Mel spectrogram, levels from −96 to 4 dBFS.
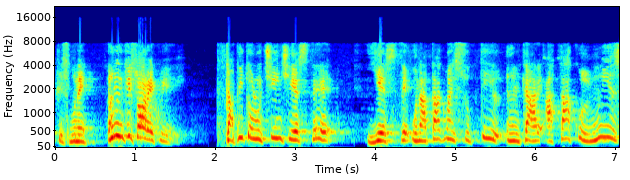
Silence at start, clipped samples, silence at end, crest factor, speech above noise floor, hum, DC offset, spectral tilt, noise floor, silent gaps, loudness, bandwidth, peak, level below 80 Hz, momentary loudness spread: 0 s; under 0.1%; 0 s; 14 dB; 33 dB; none; under 0.1%; -5.5 dB/octave; -47 dBFS; none; -15 LUFS; 8 kHz; 0 dBFS; -58 dBFS; 9 LU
